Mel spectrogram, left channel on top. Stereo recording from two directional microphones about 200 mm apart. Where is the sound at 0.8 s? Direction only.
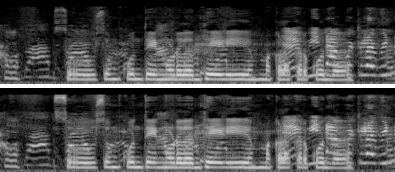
5° left (ahead or behind).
